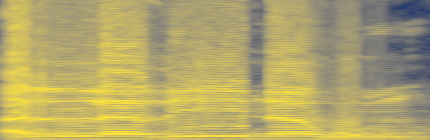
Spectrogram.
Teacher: huruf dzal makhrajnya, tempat keluarnya adalah ujung lidah ditempel ujung gigi seri bagian atas dan cukup kita keluarkan sedikit saja.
